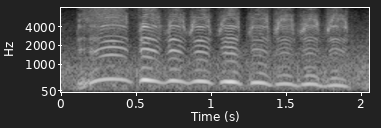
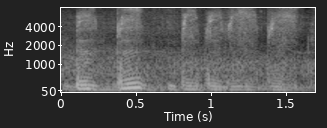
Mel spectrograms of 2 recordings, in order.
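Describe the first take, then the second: First: High, rapid imitated insect buzzing; cicada buzz. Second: Quiet, broken bursts of imitated buzzing; annoyed cicada buzz. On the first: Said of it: "they make this sound like". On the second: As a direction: buzz low and short, a cicada warning someone off. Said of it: "he was making a sound like".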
